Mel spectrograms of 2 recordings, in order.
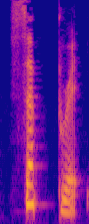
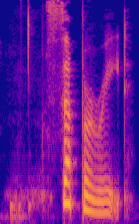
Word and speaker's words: separate: associate associate estimate estimate separate two syllables separate three syllables alternate alternate aggregate aggregate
